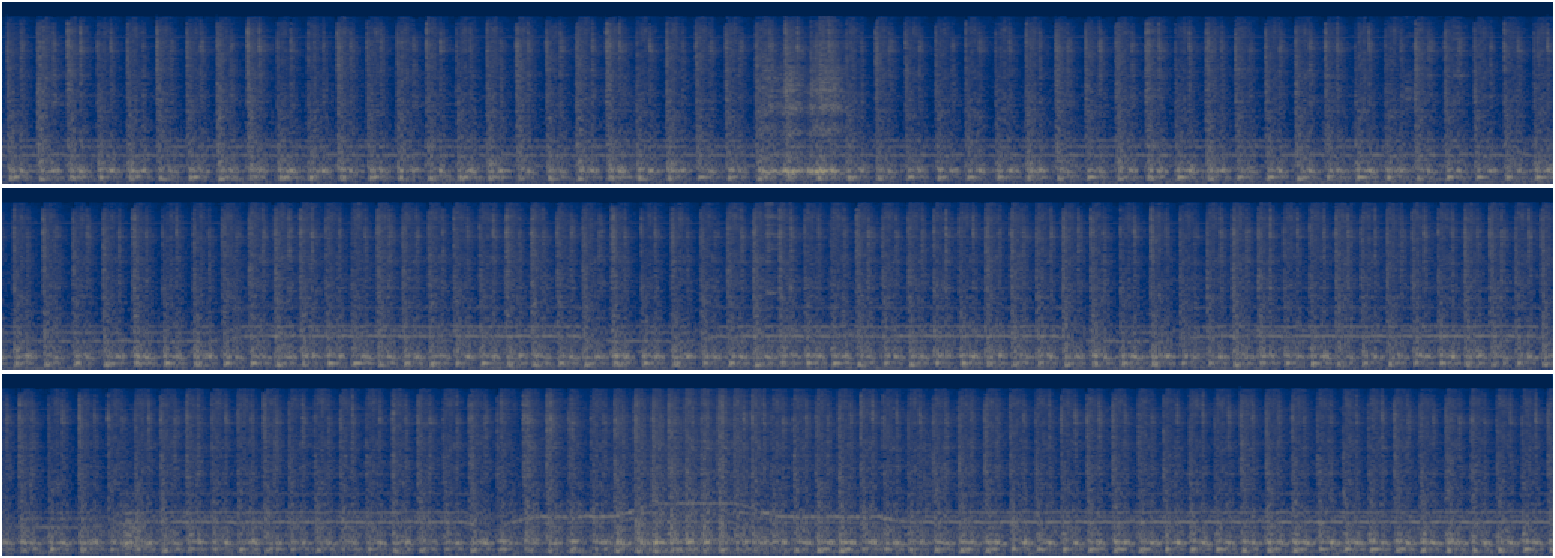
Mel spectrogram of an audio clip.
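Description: Computerized home embroidery machine stitching a design: a fast, even rattle of the needle running steadily, over a motor whine that steps up and down in pitch as the hoop moves. The rattle swells briefly about five seconds in and again near twenty-five seconds.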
